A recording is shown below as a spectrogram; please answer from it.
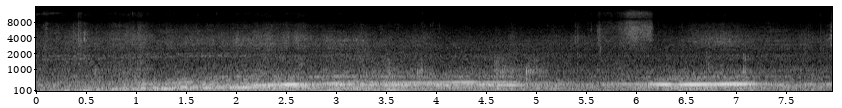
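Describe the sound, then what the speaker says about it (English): A Kia EV6 RWD GT-Line in dynamic drive mode emits a soft synthetic low motor drone, like a muffled V8, that rises and falls in pitch while driving, quiet and with no talk over it. "So dynamic kind of sounds like there's a bit of a low V8 or motor type noise"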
